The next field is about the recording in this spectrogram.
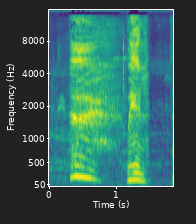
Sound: sighs

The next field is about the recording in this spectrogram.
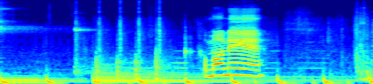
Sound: knocking

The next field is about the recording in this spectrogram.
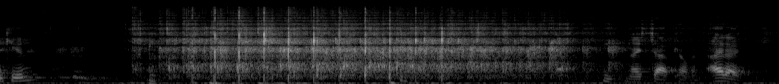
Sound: applause

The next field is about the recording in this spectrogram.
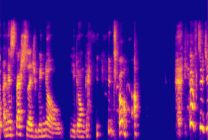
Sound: laughs

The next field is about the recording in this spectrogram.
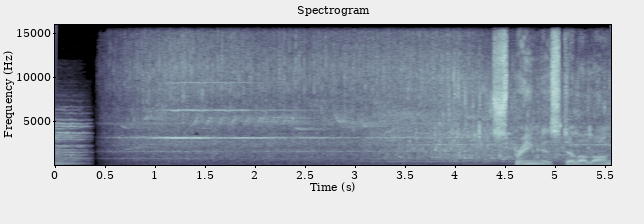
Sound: birds chirping

